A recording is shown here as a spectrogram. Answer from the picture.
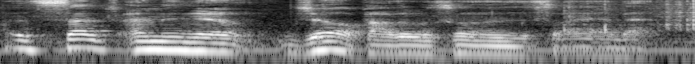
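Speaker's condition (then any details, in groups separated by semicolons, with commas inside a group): Brain injury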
